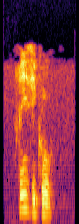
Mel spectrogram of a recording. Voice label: "risiko", Alsace

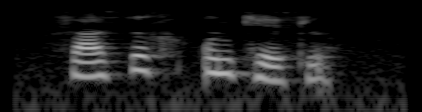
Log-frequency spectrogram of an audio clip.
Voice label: "fasser", alsace

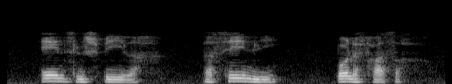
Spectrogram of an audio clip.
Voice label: "eizelspeeler", Alsace

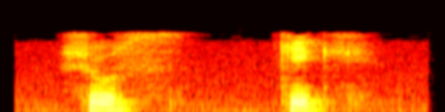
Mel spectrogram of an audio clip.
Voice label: "schuss", Alsace

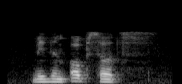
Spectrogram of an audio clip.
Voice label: "absatz", Alsace

